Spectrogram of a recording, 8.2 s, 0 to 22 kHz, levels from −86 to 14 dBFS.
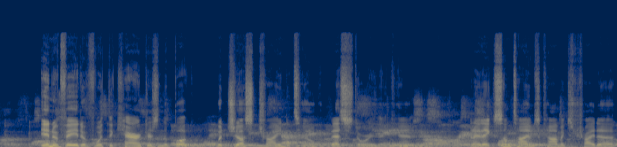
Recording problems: background chatter; loud; throughout; 3 voices, 6 dB below the speech

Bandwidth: 17 kHz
